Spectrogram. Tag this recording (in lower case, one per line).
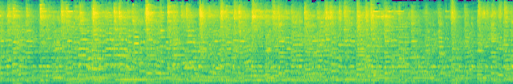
music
